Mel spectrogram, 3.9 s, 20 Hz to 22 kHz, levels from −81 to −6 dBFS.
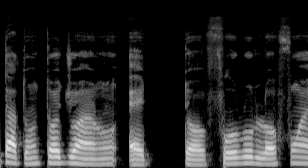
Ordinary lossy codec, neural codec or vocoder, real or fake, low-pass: none; none; real; 14.4 kHz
